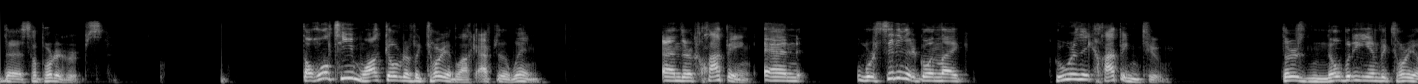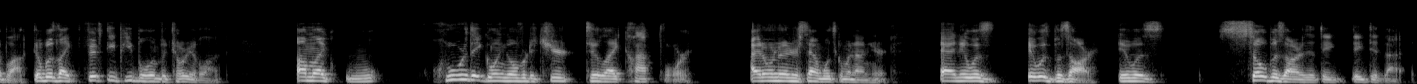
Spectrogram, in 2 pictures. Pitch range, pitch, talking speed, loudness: 125-175 Hz, 150 Hz, 160 wpm, -19 LUFS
